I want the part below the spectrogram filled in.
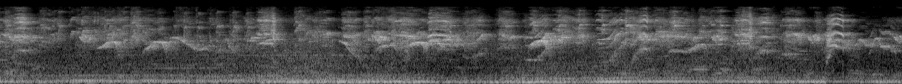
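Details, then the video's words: Many parrots screeching at once, rasping, scratchy squawks and chirps crowding together continuously over a low background rumble. "Extreme noise of parrots"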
